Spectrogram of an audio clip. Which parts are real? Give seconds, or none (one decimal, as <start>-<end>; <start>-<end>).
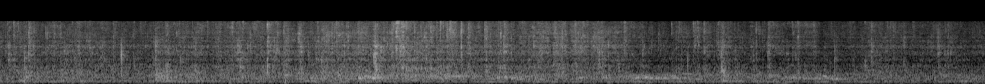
0.0-5.1; 6.5-8.1; 8.8-9.8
